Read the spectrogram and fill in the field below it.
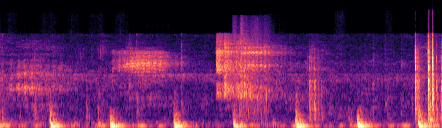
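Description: Sheep in the Minecraft video game bleat repeatedly, several short cries spaced about a second apart among soft thumps and game sounds, fairly loud and close.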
